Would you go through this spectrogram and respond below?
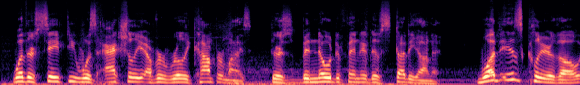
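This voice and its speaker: Male video essay narrator, slightly high voice, measured and emphatic scripted delivery, faint music underneath. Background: background music.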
